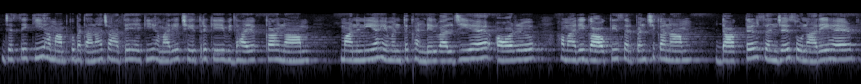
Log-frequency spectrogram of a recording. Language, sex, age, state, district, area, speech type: Hindi, female, 30-45, Madhya Pradesh, Betul, rural, spontaneous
